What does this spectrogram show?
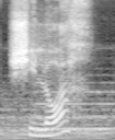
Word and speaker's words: Siloé: los ojos en un lugar llamado eh Siloé. En hebreo se pronuncia Shilo y ahí Juan,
